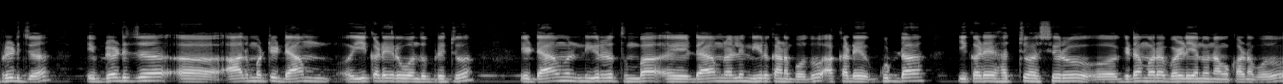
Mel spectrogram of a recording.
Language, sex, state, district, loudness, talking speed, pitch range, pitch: Kannada, male, Karnataka, Bijapur, -17 LUFS, 140 wpm, 135-150 Hz, 140 Hz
